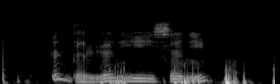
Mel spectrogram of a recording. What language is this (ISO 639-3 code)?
kab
